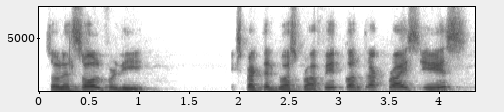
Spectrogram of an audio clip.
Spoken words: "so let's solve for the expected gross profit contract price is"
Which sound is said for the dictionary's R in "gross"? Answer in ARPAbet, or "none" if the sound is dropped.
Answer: none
